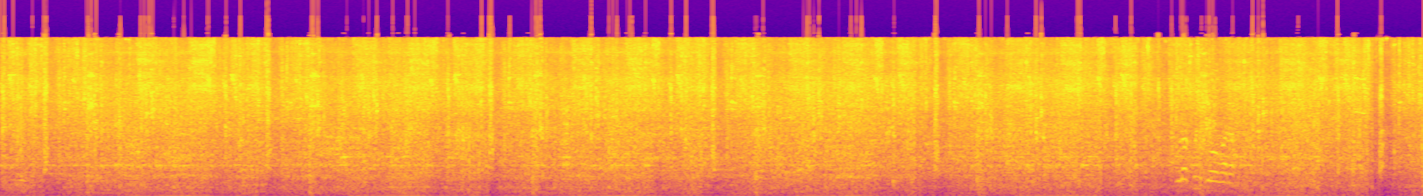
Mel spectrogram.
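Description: Metal parts of a machine click and knock in a regular rhythm.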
